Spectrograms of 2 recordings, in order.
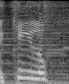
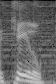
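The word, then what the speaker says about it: Qalo: Il va vous falloir peut-être une Kalo. C'est donc un jonc de mariage, Kalo, Q-A-L-O, Q-A-L-O, c'est prononcé Kalo, Kalo, pas Kalo, Kalo.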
